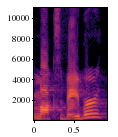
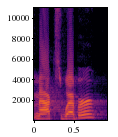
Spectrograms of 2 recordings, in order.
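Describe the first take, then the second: First: The name is said the German way. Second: The name is said the English way. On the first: The speaker is a true expert in the field. The speaker calls it right. "then you are a true bureaucracy scholar" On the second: The speaker is not an insider in the field. The speaker calls it wrong. "you are not in the know"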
